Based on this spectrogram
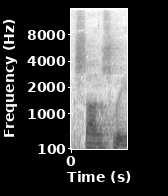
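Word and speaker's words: sansui (山水): So the in Chinese and Japanese, mountains and waters, pronounced sansui in Japanese, is the common word as a compound for landscape.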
